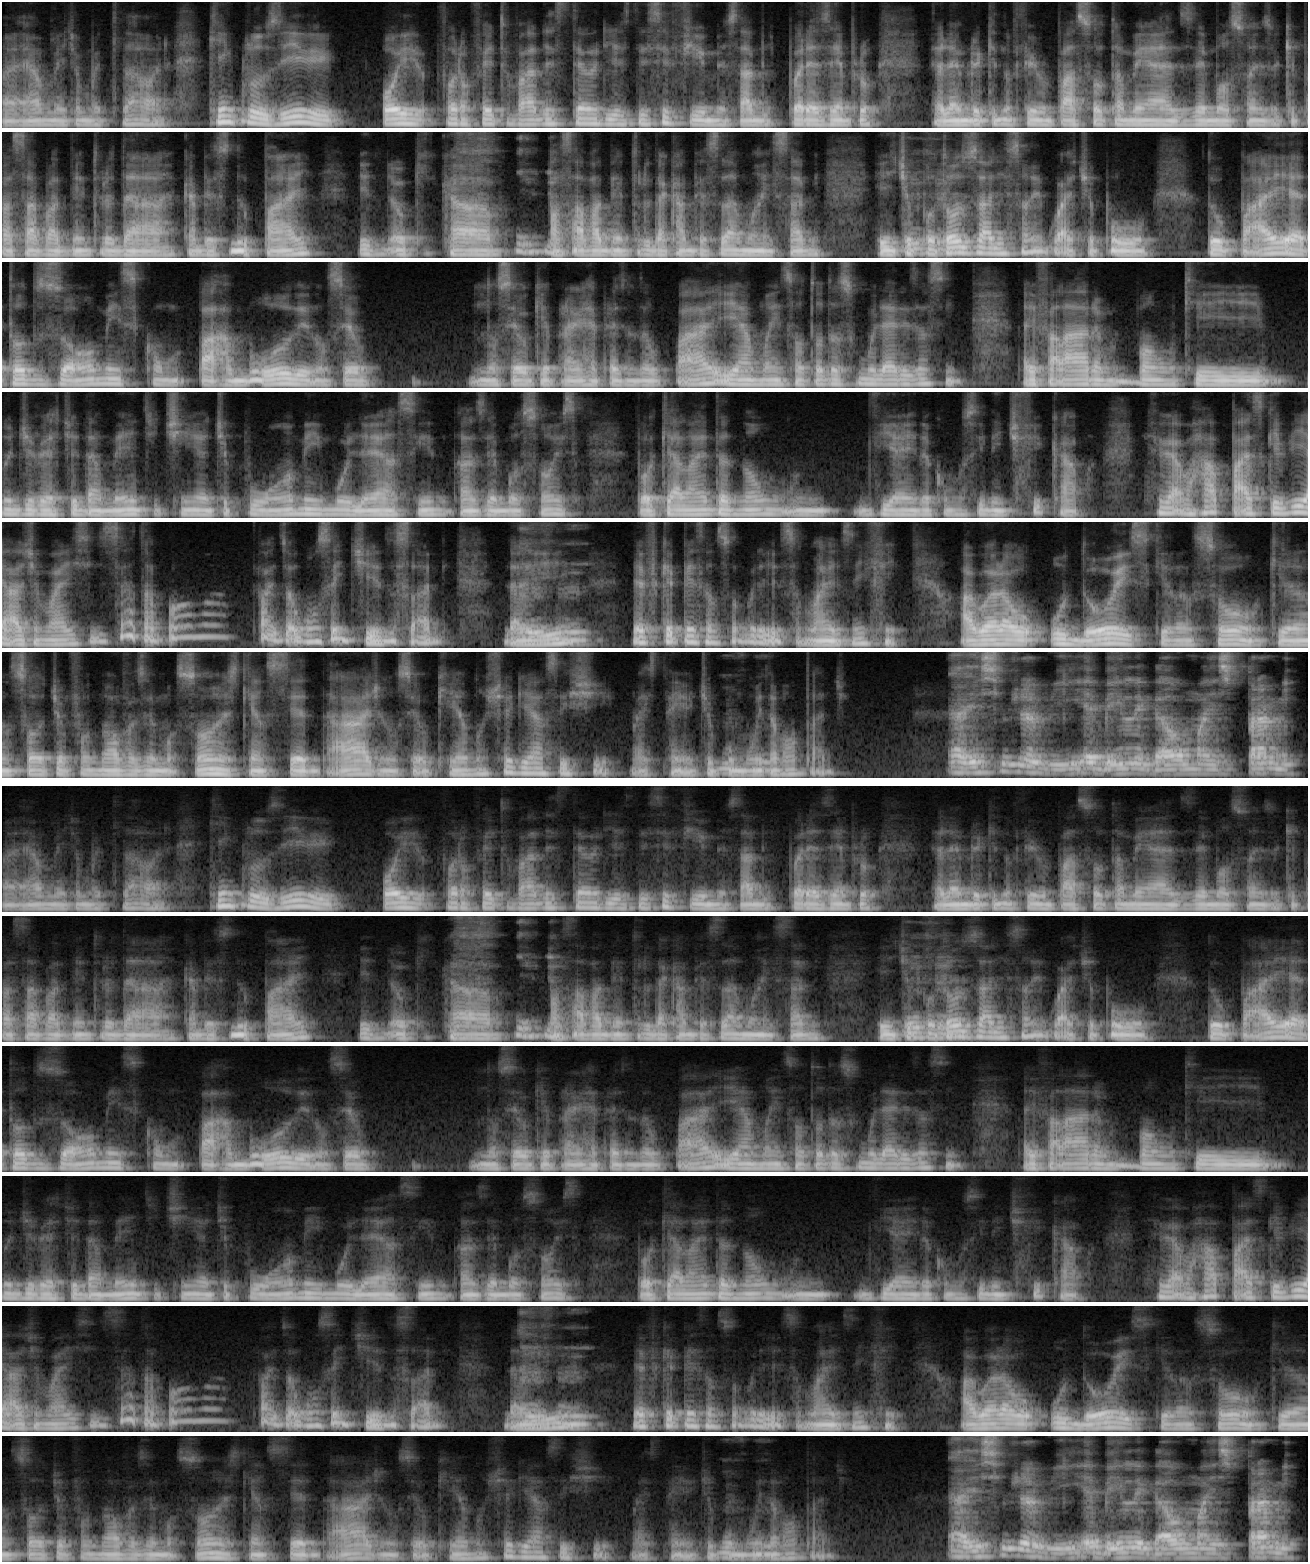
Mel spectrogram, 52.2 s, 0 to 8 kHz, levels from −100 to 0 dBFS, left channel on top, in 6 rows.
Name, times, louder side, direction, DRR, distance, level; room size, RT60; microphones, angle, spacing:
voice 1, 0.0-2.3 2.5-10.8 11.1-12.1 12.4-19.9 20.5-30.0 30.4-38.6 39.0-49.1, left 5 dB, 65° left, 0.4 m, -28 dB
voice 2, 11.7-12.5 14.7-15.2 38.3-38.7 48.3-48.7 49.8-52.1, equal, ahead, 2.1 m, -29 dB
7.1 x 5.5 x 2.7 m
head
